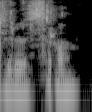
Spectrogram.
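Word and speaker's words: Hjulström: Nah, gitu ya cara baca diagram julom.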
